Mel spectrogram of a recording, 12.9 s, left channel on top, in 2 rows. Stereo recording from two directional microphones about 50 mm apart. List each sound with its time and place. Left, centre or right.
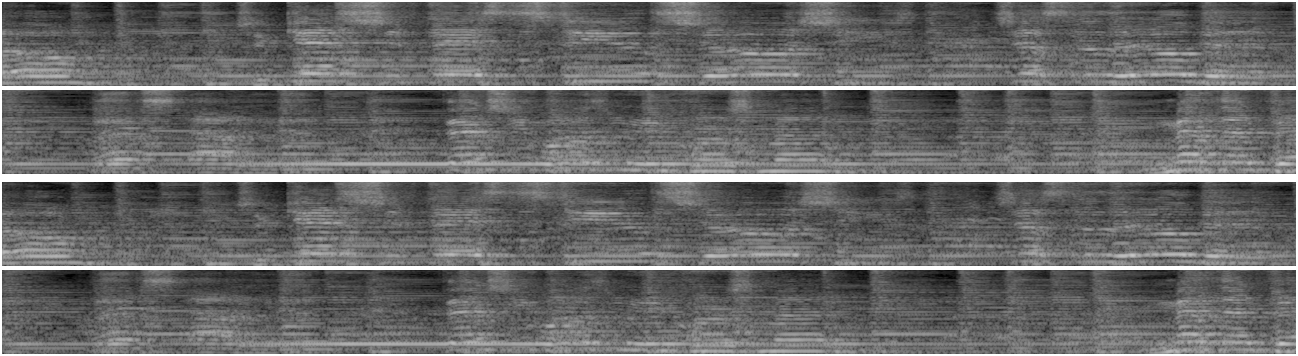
0.1 s music: left
1.5 s music: left
12.3 s music: left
